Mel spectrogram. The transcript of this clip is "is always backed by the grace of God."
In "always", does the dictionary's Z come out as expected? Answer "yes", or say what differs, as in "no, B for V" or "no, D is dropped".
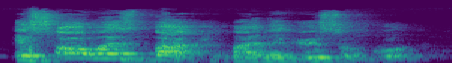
yes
